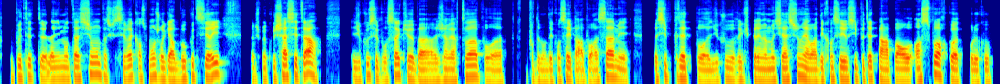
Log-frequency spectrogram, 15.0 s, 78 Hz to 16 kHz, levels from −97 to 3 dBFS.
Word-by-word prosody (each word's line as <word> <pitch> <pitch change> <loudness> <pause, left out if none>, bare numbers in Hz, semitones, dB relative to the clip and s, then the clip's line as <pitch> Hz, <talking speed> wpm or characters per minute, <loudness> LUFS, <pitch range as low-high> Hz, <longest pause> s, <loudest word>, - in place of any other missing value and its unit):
ou 115 - -12
peut-être, 125 +1 -4
heu, 115 - +1
l'alimentation. 115 +6 0
Parce 125 -4 -6
que - - -11
c'est 115 - -5
vrai 125 +2 +2
qu'en 120 -1 -6
ce 115 - -13
moment 135 +1 -1
je 115 - -4
regarde 105 -2 +2
beaucoup 115 +3 -2
de 120 - -11
séries, 135 +4 +3 0.5
donc 110 - -9
je - - -16
me 110 - -3
couche 110 +3 -4
assez 130 0 +3
tard - - +5 0.5
et - - -6
du 105 - -4
coup 140 - -5
c'est 120 -3 -2
pour 105 0 -8
ça 140 +6 +2
que, 115 -4 0
ben, 100 -1 +1
je 100 - -6
viens 105 -1 -2
vers 100 0 -1
toi 130 +1 +3
pour, 105 -5 -2
heu, 95 0 -2 0.4
pour - - -11
demander 95 0 -4
conseil 100 +2 -1
par - - -1
rapport 95 +1 -2
à 100 - -2
ça, 125 +4 +4
mais 100 -4 -3 0.4
aussi 110 +5 -1
peut-être 115 -2 0
pour, 100 -2 0
heu, 95 - -2
du 100 +1 -6
coup 110 0 -4
récupérer 110 +1 -3
ma 100 - -1
motivation 110 +5 0
et - - +3
avoir 100 -1 +3
des 110 +1 -3
conseils 115 0 0
aussi 110 +1 -3
peut-être 115 +1 -2
par 105 - +5
rapport 105 +1 +3
au 105 0 +3
en 105 - +3
sport 135 +5 +3
quoi, 100 0 +4
pour 100 - -3
le 95 - 0
coup. 100 +1 -5
110 Hz, 270 wpm, -22 LUFS, 100-120 Hz, 0.5 s, tard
